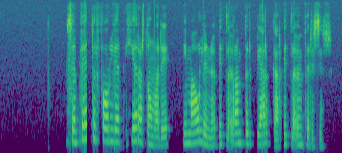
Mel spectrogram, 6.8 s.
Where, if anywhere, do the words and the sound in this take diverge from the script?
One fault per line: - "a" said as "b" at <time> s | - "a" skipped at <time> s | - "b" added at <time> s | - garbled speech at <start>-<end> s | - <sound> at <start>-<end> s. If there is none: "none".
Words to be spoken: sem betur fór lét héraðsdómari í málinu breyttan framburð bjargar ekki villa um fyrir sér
- dropout at 1.7-1.8 s
- "breyttan" said as "villa" at 4.4 s
- "ekki" skipped at 5.7 s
